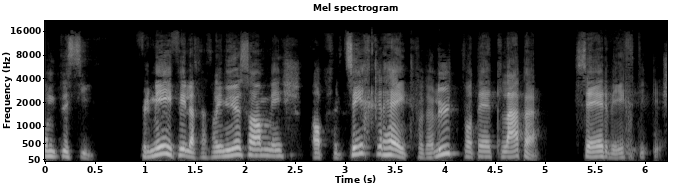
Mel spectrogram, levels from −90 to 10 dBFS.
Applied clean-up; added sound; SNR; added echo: neural mask model Resemble Enhance denoiser.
